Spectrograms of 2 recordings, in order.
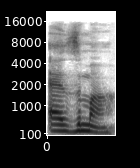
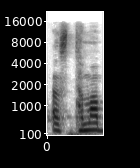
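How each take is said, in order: First: No 't' sound is heard in the middle. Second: A 't' sound is heard in the middle. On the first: This is the correct pronunciation. The speaker calls it right. "इसका सही pronunciation है एज़मा" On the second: This is how most people say it. The speaker calls it wrong. "Mostly लोग इसको अस्थमा बोलते हैं"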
